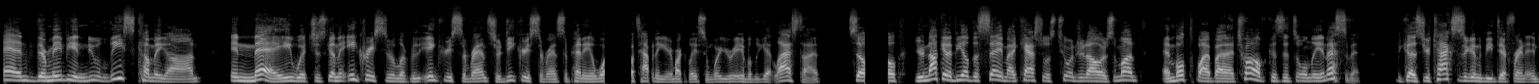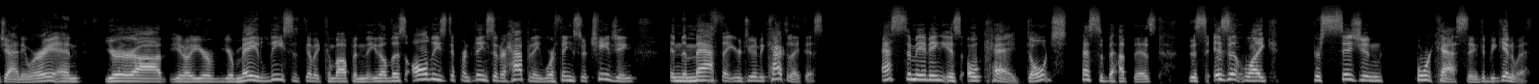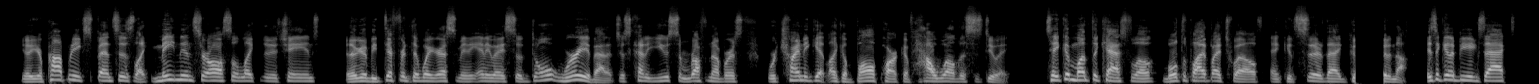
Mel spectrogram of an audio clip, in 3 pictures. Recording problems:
audio freezing; at 6 s, at 8.5 s and at 44 s

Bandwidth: 16.5 kHz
